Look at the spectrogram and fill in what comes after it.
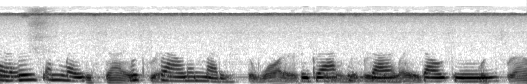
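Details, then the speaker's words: Simulated moderate to severe high-frequency sensorineural hearing loss: speech in a little background noise sounds muffled, mumbled and underwater-like, so you must concentrate to find the voice. "just notice how everything just sounds a little bit kind of underwater a little bit muffled"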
